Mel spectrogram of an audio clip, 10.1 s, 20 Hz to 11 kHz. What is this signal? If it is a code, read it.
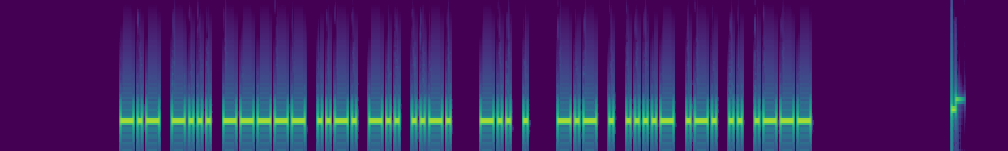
Morse code, heard as a keyed tone, about 28 wpm, 700 Hz. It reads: KB0FDF DE KE4RIJ
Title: USA Callsign DE Callsign 28wpm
